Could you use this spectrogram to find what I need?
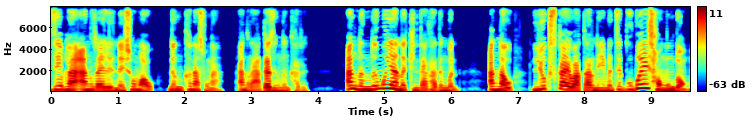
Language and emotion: Bodo, angry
